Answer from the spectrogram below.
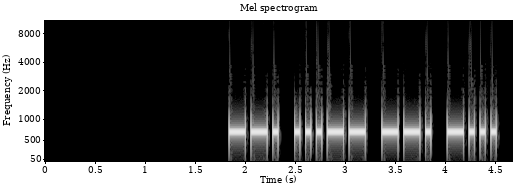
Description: Morse code, heard as a keyed tone, about 21 wpm, 700 Hz. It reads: G3GB
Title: DXCC-100 Call Signs - 4 Characters - 22wpm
